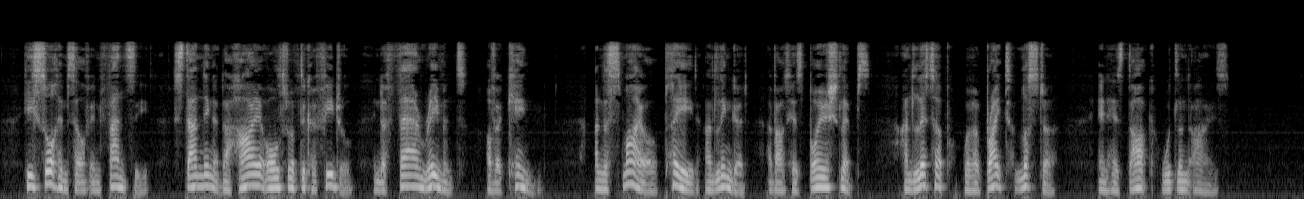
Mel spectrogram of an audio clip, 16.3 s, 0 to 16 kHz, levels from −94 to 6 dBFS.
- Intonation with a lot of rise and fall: Yes, wide, 6.2 semitones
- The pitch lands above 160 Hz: No, low, 135 Hz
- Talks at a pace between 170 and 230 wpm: No, average, 150 wpm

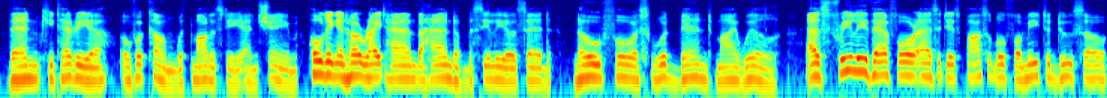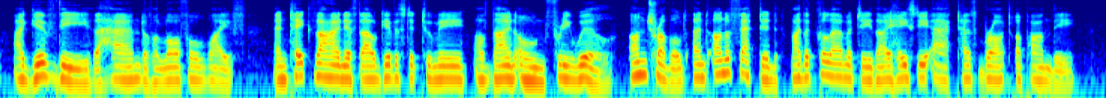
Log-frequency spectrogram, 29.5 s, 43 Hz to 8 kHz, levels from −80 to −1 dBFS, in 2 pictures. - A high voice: No, low, 120 Hz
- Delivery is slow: No, average, 145 wpm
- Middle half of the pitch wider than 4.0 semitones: No, narrow, 2.6 semitones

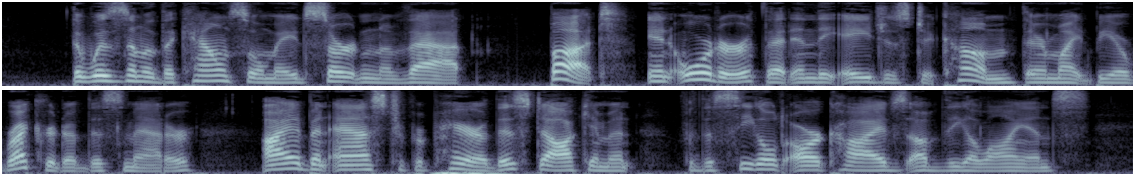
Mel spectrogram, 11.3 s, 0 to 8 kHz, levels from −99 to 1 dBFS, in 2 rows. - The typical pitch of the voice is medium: Yes, medium, 145 Hz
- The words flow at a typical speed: No, fast, 215 wpm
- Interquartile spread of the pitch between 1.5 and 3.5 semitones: No, average, 4.2 semitones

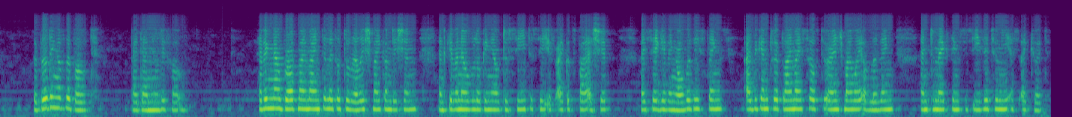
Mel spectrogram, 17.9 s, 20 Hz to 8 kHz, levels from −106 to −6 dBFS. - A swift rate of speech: Yes, fast, 210 wpm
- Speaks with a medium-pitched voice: No, high, 225 Hz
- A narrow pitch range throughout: Yes, narrow, 1.3 semitones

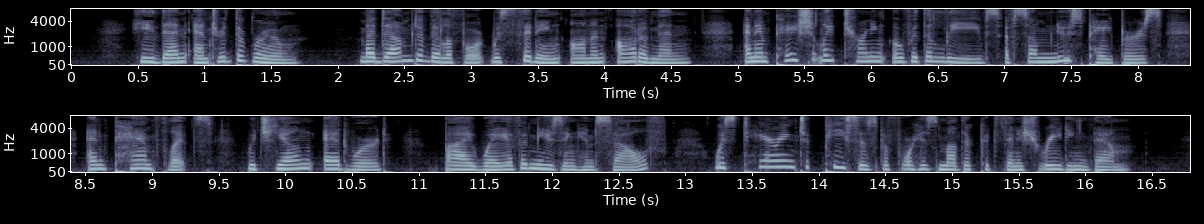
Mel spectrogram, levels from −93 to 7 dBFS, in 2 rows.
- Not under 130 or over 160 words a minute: Yes, average, 155 wpm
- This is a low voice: No, high, 200 Hz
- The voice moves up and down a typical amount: Yes, average, 4.2 semitones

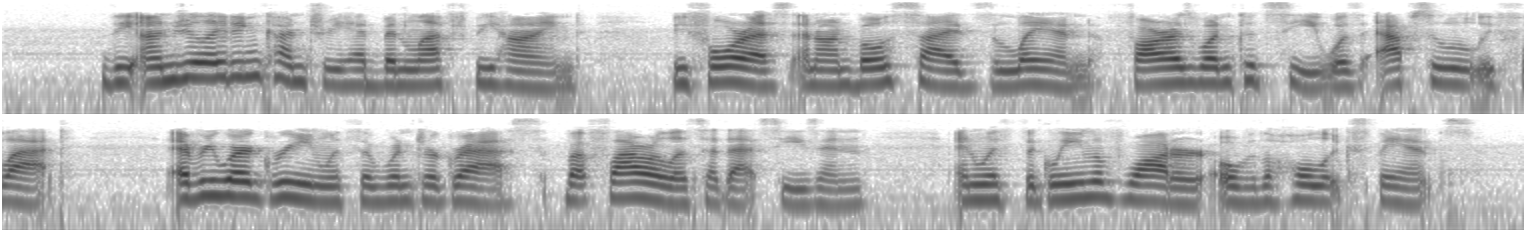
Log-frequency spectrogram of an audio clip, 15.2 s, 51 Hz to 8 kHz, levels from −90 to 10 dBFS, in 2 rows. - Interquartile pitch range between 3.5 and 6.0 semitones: No, narrow, 2.6 semitones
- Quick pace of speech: No, average, 175 wpm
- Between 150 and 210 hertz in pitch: Yes, high, 190 Hz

